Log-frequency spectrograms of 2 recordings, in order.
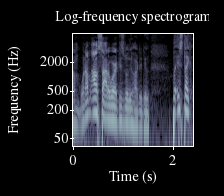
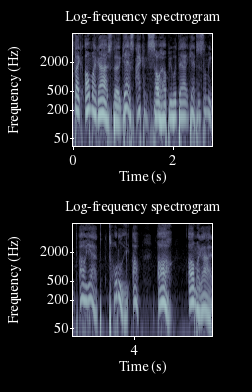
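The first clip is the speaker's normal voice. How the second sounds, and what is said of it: Annoying code-switching work voice. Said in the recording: “My code switching voice, I feel, is annoying.”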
